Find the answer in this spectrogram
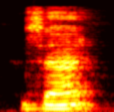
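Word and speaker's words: Saar: सार एक नदी का नाम है। जार प्रोनाउंसिएशन होता है जार।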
